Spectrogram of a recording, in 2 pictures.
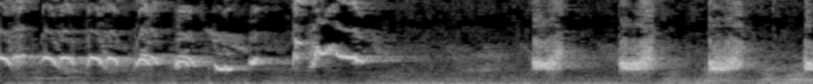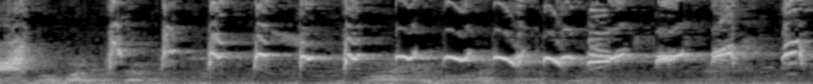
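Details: Oriental magpie-robin with tail opened, mimicking hummingbird, bearded bird and lovebird: wavering high whistles, then harsh, rasping squawky notes, followed by a fast series of sharp, ringing chips repeated roughly twice a second.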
